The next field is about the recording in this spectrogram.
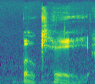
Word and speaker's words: bokeh: bokeh although i'm aware that the official pronunciation is bouquet i believe but i'm going to say bokeh because that's what everyone says and you know what I'm talking about.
